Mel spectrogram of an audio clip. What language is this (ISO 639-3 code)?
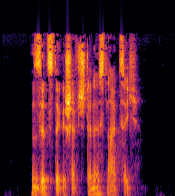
deu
